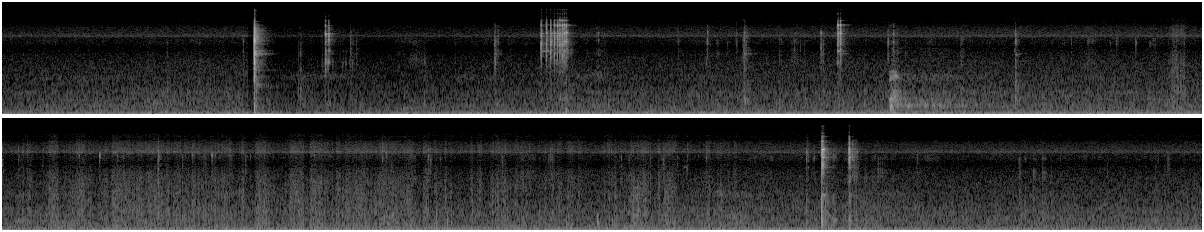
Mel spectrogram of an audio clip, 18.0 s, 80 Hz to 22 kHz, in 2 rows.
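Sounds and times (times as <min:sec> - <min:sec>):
metal tool clicks and taps: 0:01.8 - 0:02.7, 0:03.7 - 0:04.4, 0:05.2 - 0:06.4.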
